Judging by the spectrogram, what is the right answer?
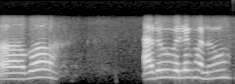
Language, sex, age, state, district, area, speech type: Assamese, female, 30-45, Assam, Nalbari, rural, conversation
